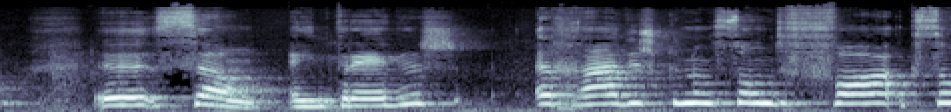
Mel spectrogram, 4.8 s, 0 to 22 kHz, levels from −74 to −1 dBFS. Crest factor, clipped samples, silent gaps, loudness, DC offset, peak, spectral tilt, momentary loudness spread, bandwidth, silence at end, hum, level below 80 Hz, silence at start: 10 dB; under 0.1%; none; -10 LUFS; under 0.1%; 0 dBFS; -3 dB/octave; 10 LU; 19.5 kHz; 0 s; none; -40 dBFS; 0 s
